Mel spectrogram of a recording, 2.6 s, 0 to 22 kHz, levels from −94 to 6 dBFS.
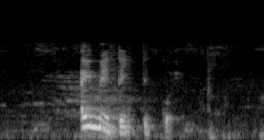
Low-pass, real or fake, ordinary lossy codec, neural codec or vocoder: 7.2 kHz; real; Opus, 32 kbps; none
